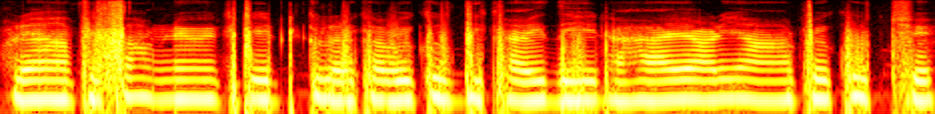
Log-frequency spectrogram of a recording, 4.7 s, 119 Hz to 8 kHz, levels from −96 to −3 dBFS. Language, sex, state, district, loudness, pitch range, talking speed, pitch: Hindi, female, Bihar, Sitamarhi, -12 LUFS, 200-215 Hz, 255 wpm, 205 Hz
